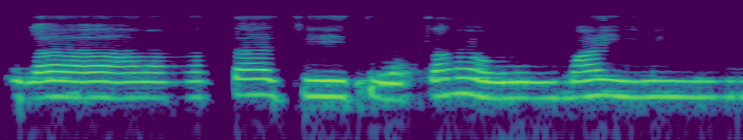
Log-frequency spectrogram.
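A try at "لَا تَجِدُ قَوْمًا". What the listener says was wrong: Qau. La tajidu qau. Bukan ka, tapi qau. Tebal.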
